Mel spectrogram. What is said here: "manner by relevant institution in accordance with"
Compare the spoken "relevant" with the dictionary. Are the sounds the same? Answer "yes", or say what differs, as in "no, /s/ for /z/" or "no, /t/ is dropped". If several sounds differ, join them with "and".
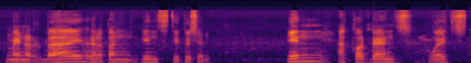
no, /p/ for /v/ and /t/ is dropped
